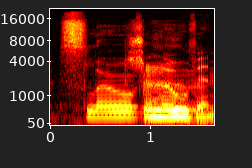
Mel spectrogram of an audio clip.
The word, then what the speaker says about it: Slovin: Slovin.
